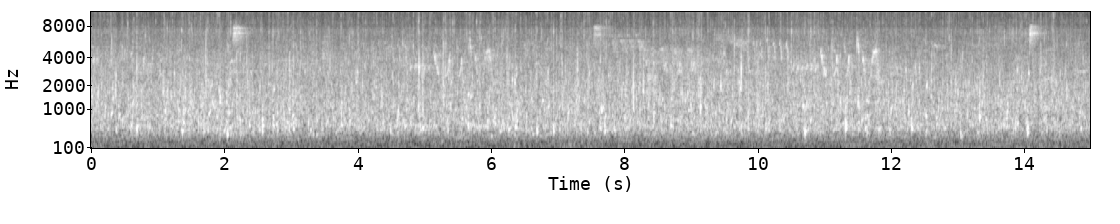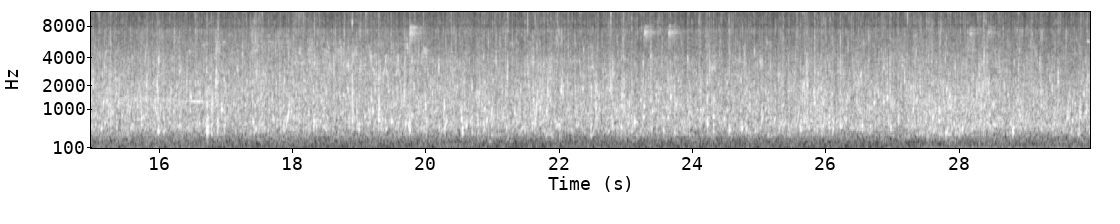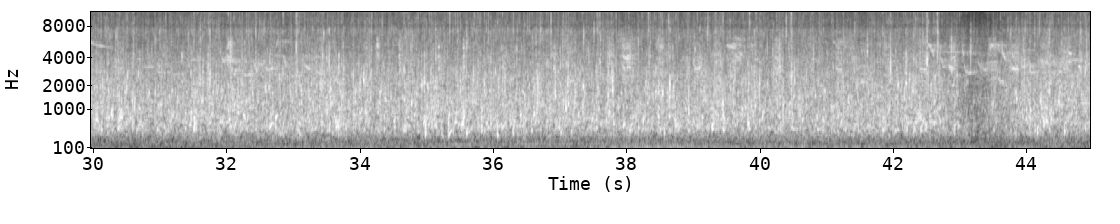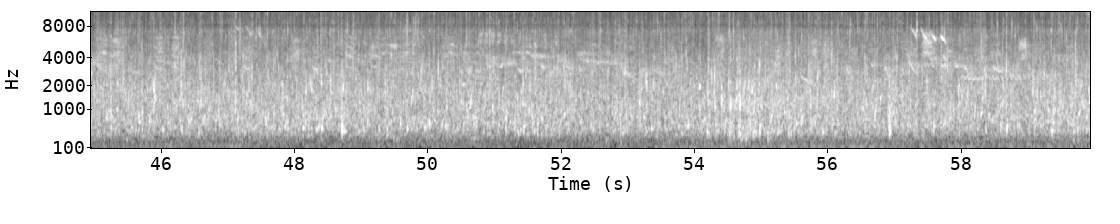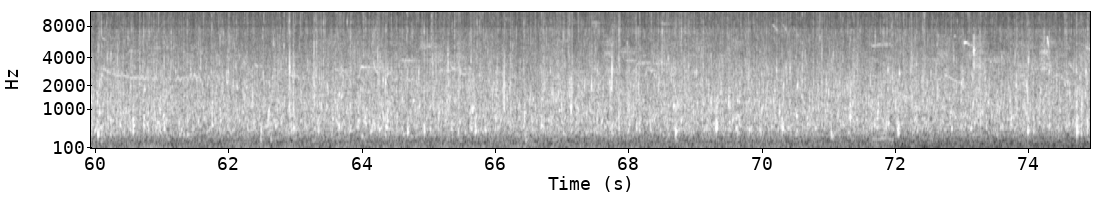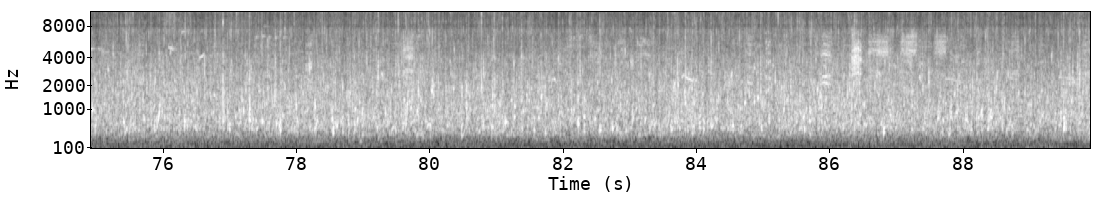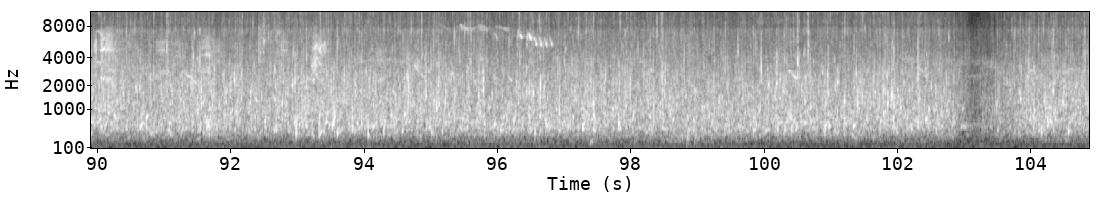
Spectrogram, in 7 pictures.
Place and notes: {"title": "hosingen, small stream in forest", "date": "2011-09-12 19:04:00", "description": "In the forest at a small stream in the morning time.\nThe sound of the gurgling water and the atmosphere of the dark shady forest with several bird and lush wind sounds.", "latitude": "50.02", "longitude": "6.08", "timezone": "Europe/Luxembourg"}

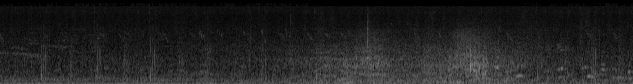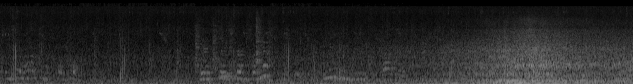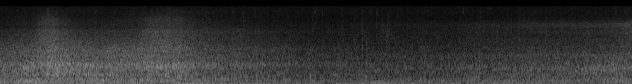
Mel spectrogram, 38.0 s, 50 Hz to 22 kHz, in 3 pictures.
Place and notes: {"title": "Platania, Crete, a walk", "date": "2019-04-28 17:20:00", "description": "a walk down the narrow street to my hotel", "latitude": "35.52", "longitude": "23.92", "altitude": "12", "timezone": "Europe/Athens"}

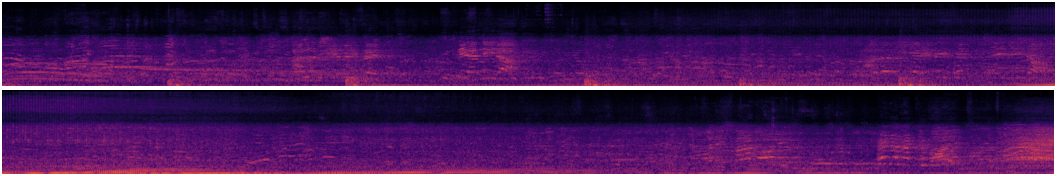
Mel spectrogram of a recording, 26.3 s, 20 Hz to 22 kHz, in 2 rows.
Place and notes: {"title": "köln, bismarckstr., karneval - nubbel burning", "date": "2012-02-22 00:20:00", "description": "burning of the nubbel, a poor scapegoat resonsible for all hidden and forbidden pleasures during carnival time.\n(tech note: olympus ls5, okm2 binaural)", "latitude": "50.94", "longitude": "6.93", "altitude": "62", "timezone": "Europe/Berlin"}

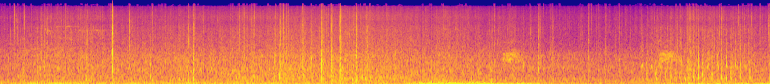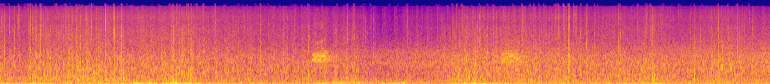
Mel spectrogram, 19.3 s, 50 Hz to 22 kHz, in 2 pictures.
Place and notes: {"title": "Zabytkowa, Gorzów Wielkopolski, Polska - Pigeons", "date": "2020-02-15 11:40:00", "description": "Feeding the pigeons with the city traffic sounds in the background.", "latitude": "52.73", "longitude": "15.24", "altitude": "29", "timezone": "Europe/Warsaw"}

